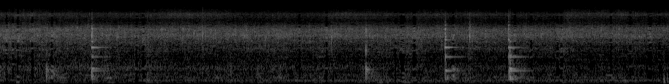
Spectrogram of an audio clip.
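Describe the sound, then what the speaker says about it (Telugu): Onions frying in a pan for a spicy South Indian curry sizzle softly and steadily, with several scattered clinks and scrapes from a spoon stirring them. "ఆనియన్స్ వేసుకున్నాక కిందకి మీదకి బాగా కలుపుకోవాలి"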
